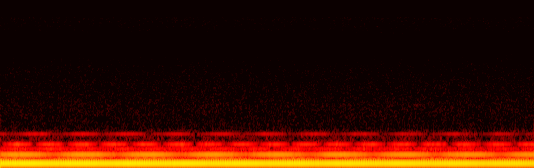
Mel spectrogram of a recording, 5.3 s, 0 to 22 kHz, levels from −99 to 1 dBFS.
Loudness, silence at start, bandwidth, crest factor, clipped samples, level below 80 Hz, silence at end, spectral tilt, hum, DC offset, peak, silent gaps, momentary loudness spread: -34 LUFS; 0 s; 0.8 kHz; 6 dB; under 0.1%; -34 dBFS; 0 s; -12.5 dB/octave; none; under 0.1%; -26 dBFS; none; 2 LU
